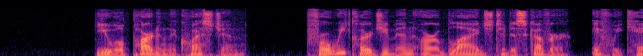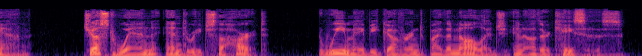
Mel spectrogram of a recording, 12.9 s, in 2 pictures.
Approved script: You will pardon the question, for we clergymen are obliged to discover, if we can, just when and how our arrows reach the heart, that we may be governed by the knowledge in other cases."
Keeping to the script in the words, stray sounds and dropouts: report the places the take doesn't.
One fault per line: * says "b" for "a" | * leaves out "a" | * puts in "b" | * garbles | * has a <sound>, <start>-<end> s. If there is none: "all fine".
* leaves out "how our arrows"
* leaves out "that"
